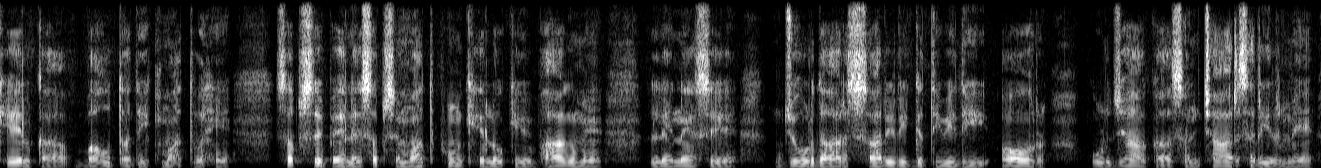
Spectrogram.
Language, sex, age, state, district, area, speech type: Hindi, male, 30-45, Madhya Pradesh, Ujjain, rural, spontaneous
